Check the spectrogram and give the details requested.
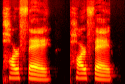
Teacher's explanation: notice that pronunciation the t is not pronounced so it ends on a f a parfait parfait you may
